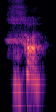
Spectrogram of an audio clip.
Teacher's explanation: Y en el norte y centro de España tenemos, en lugar de una consonante fricativa sorda velar, es fricativa sorda uvular. So, the uvula, la úvula está más abajo en la garganta.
